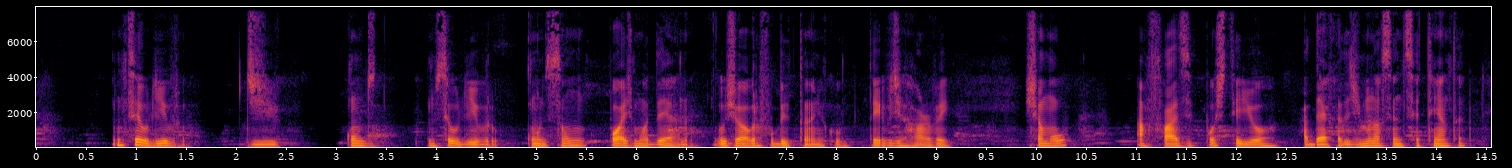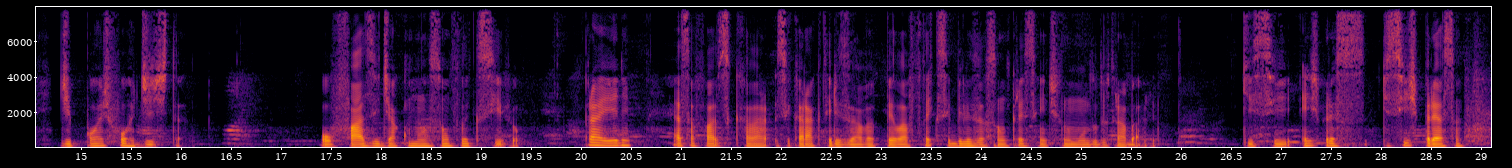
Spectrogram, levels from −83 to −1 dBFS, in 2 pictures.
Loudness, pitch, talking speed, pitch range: -27 LUFS, 115 Hz, 95 wpm, 105-130 Hz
